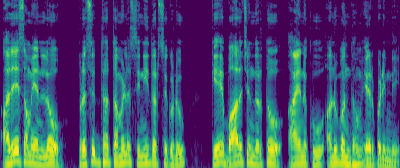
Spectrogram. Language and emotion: Telugu, neutral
